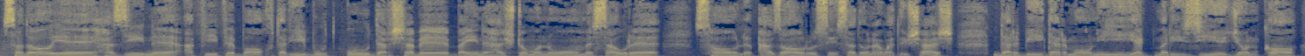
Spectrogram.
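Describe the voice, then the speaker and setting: A man's voice: medium pitch, creaky, husky, soft background music. A man giving formal documentary narration in an informative tone.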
